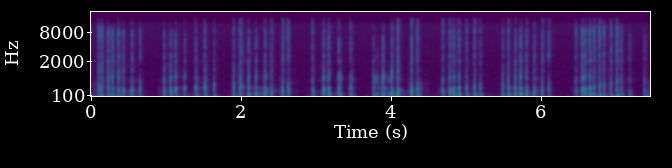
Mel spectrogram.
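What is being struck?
Thin cardboard card rolled over with a spiked metal wheel.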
